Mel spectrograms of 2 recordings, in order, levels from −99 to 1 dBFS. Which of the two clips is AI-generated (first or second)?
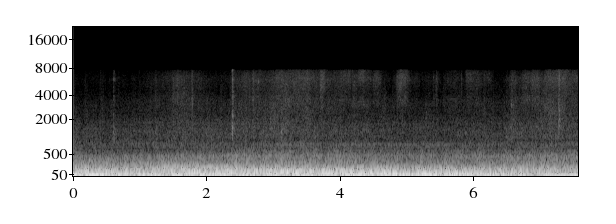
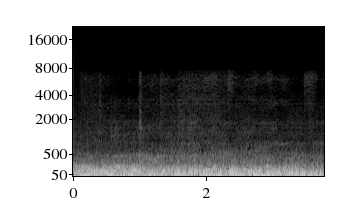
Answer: second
